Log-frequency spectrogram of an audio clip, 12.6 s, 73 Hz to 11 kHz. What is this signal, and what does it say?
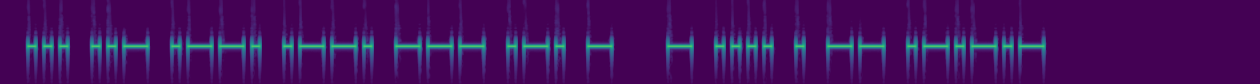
Morse code, heard as a keyed tone, about 15 wpm, 700 Hz. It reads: SUPPORT THEM.
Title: Sentences from Top 1000 Words - Review Part 5 - 15wpm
